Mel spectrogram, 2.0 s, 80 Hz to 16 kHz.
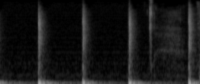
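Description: A soloed kick drum track played back entirely as Drumagog's DW 22 Maple Kick sample, which replaces the recorded kick. It plays a steady pattern of about two hits a second, each a sharp attack with a booming low end that dies away quickly.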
